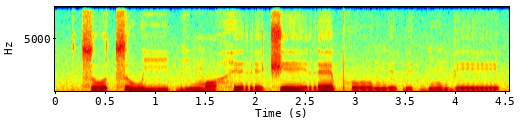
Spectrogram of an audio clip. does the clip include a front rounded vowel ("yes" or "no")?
no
